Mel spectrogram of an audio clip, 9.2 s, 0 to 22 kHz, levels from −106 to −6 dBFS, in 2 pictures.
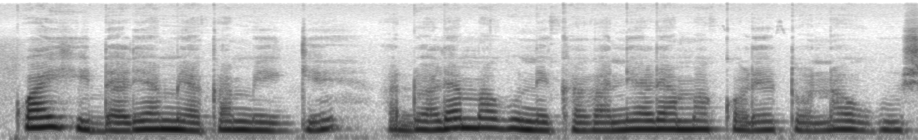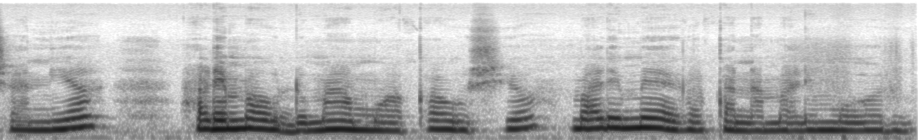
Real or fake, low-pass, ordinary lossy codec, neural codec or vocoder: real; 19.8 kHz; none; none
